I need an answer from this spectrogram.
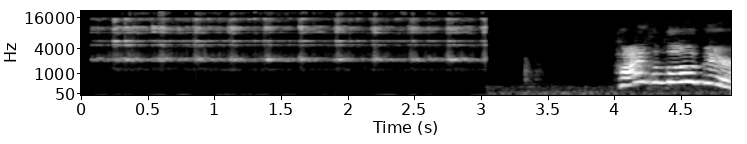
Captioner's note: bells jingling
